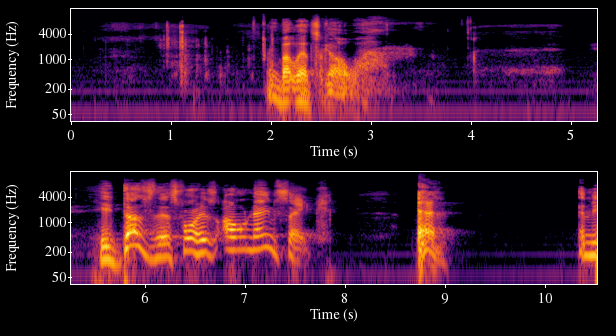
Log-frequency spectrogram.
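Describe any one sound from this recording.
A middle-aged man speaks with animation through a clip-on microphone.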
